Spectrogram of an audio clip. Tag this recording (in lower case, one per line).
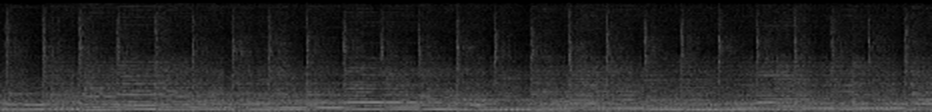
music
